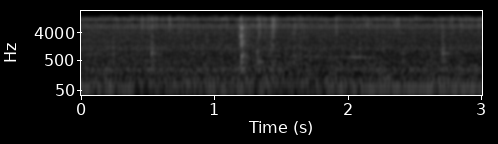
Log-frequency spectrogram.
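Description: Eggs and potatoes frying in a pan, a soft steady sizzle with faint crackles and a few small ticks, fairly quiet and heard alone.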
